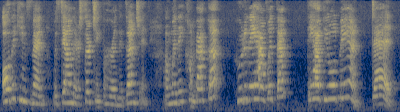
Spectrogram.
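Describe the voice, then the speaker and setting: A woman voicing a spiteful, loud-mouthed female servant in a storybook reading, scolding and shouting. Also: high-pitched, animated, normal speed, voice pushed up. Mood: scornful. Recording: echoey room, distant from the mic.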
